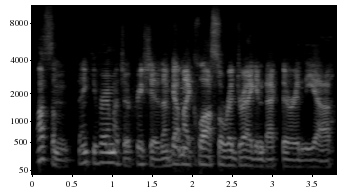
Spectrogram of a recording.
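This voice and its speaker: A man hosting an orientation on a video call, giving quick upbeat thank-yous and calling the next speaker. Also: on the low side, expressive, sharp tone. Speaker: program instructor hosting orientation. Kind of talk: casual meeting facilitation.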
